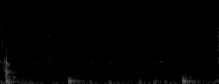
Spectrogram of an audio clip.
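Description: Faint strokes of a felt-tip whiteboard marker writing letters on a whiteboard: a few short, separate taps and rubs as the letters are drawn.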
